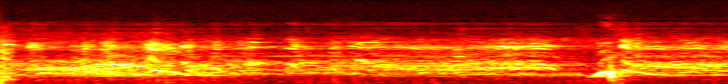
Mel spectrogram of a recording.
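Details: Odin, a Siberian Husky, gives a wavering, gliding howl-like cry with a sharp upward yelp near the end. A person keeps asking "What is that?" over it.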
